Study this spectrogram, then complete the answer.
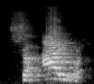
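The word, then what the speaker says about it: sha'irah: So the word barley, which was the first harvest that we would do in Israel, is barley would be sha'ira.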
